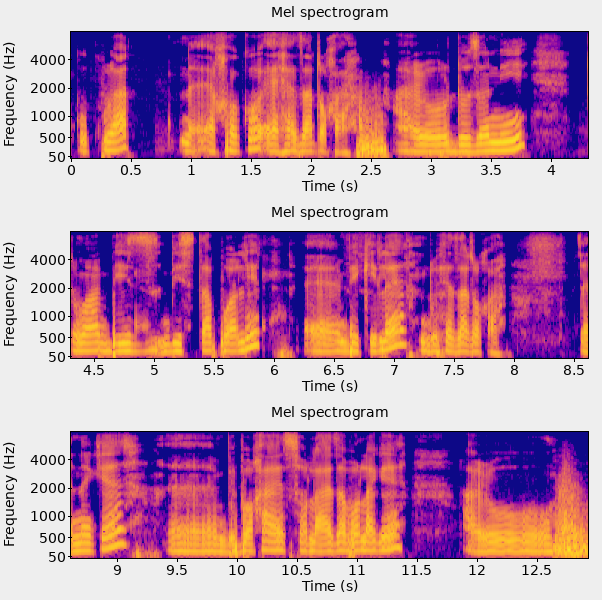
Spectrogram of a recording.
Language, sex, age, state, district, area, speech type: Assamese, female, 30-45, Assam, Sivasagar, rural, spontaneous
